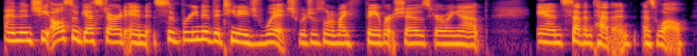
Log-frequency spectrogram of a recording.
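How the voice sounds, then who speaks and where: A woman co-hosting a film review podcast, chatting in an animated way with frequent fillers. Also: medium pitch, a little fast. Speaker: podcast co-host. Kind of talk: casual film review chat.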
